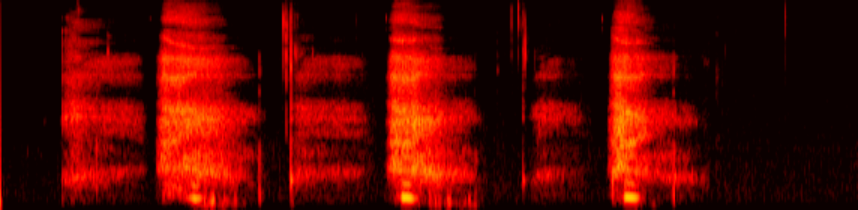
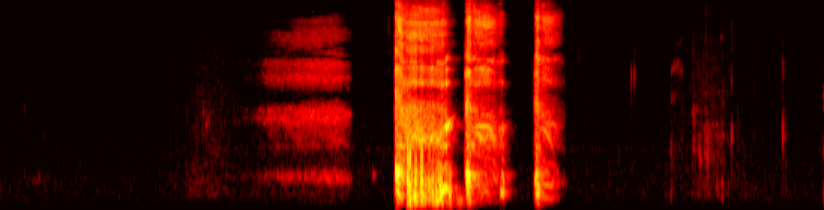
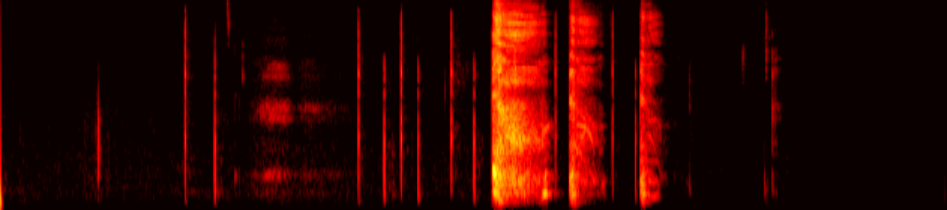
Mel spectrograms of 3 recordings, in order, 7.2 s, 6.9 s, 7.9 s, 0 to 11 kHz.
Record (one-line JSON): {"exhalation_length": "7.2 s", "exhalation_amplitude": 7880, "exhalation_signal_mean_std_ratio": 0.41, "cough_length": "6.9 s", "cough_amplitude": 32767, "cough_signal_mean_std_ratio": 0.25, "three_cough_length": "7.9 s", "three_cough_amplitude": 28629, "three_cough_signal_mean_std_ratio": 0.18, "survey_phase": "beta (2021-08-13 to 2022-03-07)", "age": "18-44", "gender": "Female", "wearing_mask": "No", "symptom_new_continuous_cough": true, "symptom_runny_or_blocked_nose": true, "symptom_shortness_of_breath": true, "symptom_sore_throat": true, "symptom_fatigue": true, "smoker_status": "Never smoked", "respiratory_condition_asthma": false, "respiratory_condition_other": false, "recruitment_source": "Test and Trace", "submission_delay": "0 days", "covid_test_result": "Positive", "covid_test_method": "LFT"}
